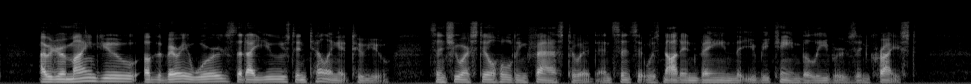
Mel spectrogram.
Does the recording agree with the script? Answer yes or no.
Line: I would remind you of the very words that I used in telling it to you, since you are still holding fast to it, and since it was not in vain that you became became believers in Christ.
no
